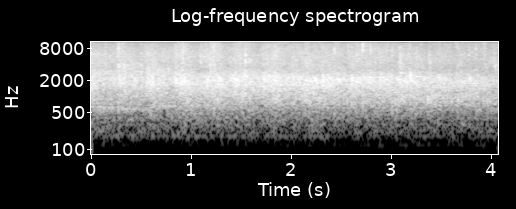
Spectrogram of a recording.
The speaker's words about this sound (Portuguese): Aplauda ao Senhor bem forte.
